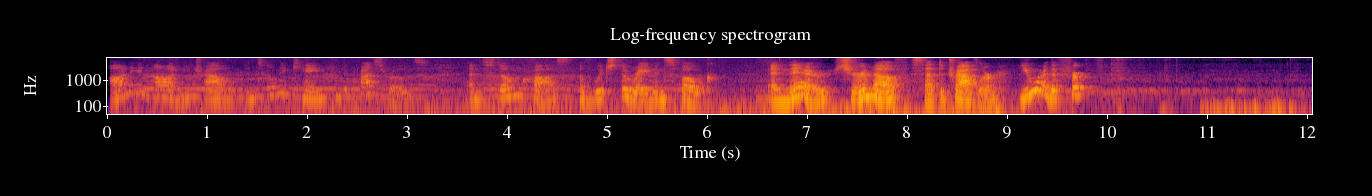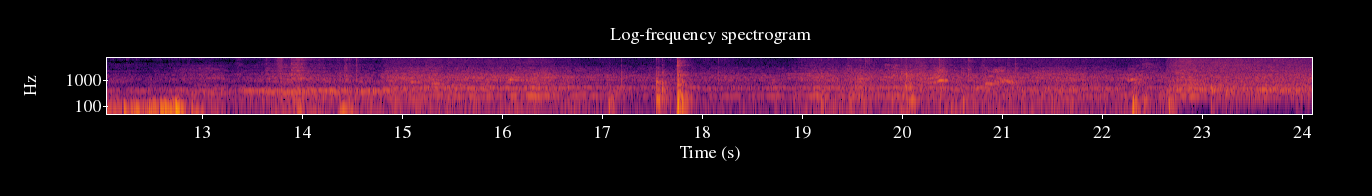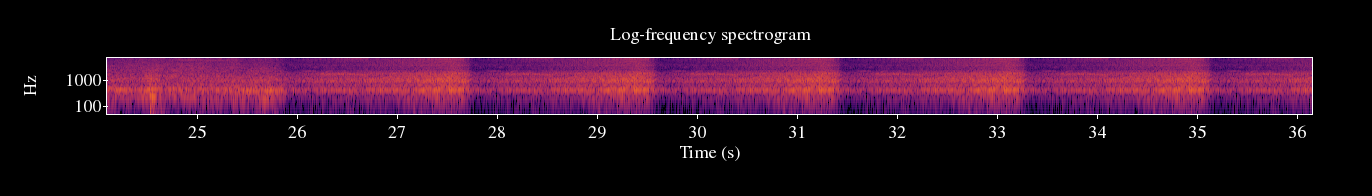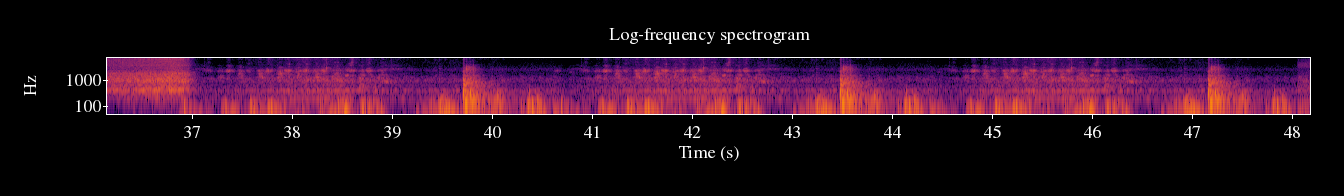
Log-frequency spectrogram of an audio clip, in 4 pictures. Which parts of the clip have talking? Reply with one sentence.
You can hear the talking from 0.0 to 9.7 s.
